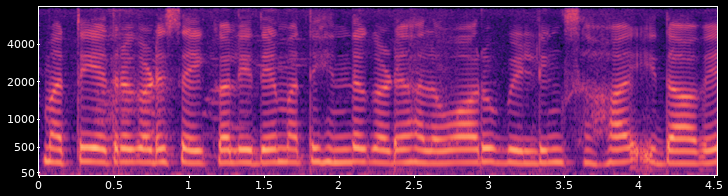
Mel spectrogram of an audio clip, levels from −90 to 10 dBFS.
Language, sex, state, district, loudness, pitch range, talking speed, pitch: Kannada, female, Karnataka, Bidar, -13 LUFS, 225-235 Hz, 120 wpm, 230 Hz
